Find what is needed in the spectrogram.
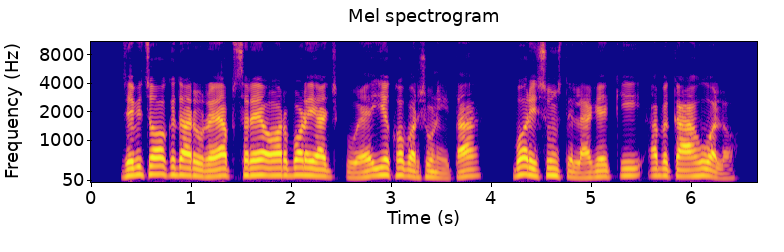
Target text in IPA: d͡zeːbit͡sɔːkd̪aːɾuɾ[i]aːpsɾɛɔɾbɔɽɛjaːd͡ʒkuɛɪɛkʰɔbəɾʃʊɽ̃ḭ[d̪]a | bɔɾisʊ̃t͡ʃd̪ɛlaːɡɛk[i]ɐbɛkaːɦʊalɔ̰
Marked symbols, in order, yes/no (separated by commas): no, no, yes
